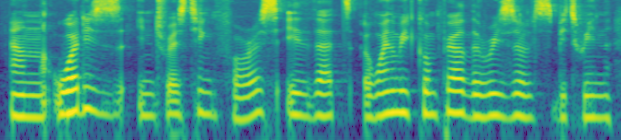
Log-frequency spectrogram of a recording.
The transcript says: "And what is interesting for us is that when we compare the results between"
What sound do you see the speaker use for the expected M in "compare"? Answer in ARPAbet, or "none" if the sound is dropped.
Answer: M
